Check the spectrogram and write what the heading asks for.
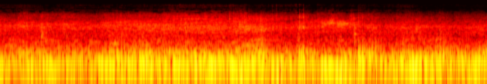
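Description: Motorcycle and road-traffic engines running, a steady low rumble.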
